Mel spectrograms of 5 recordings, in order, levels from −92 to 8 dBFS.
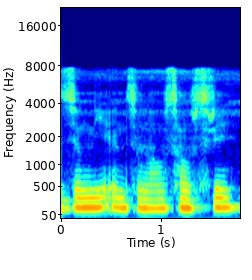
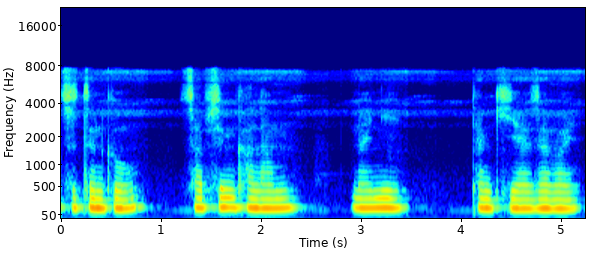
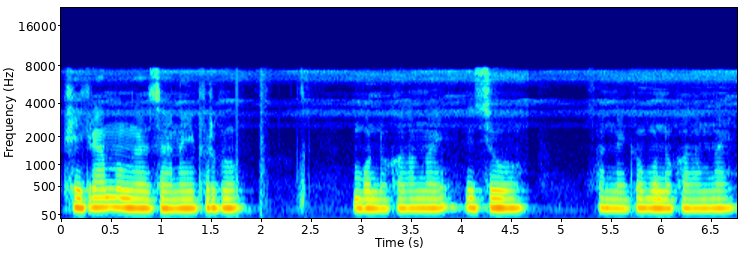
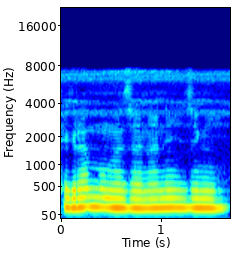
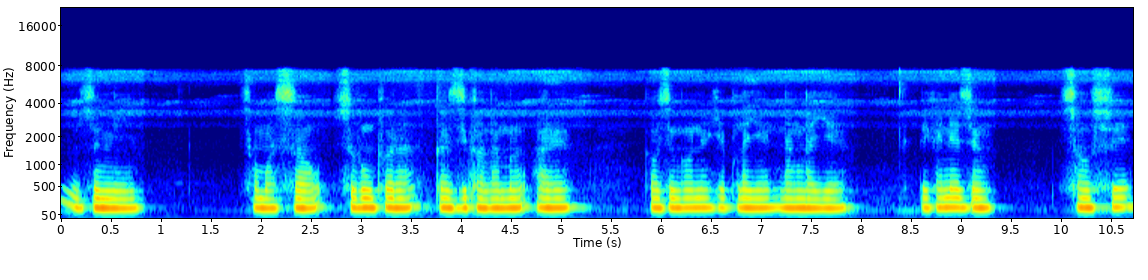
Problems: background sounds at intervals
